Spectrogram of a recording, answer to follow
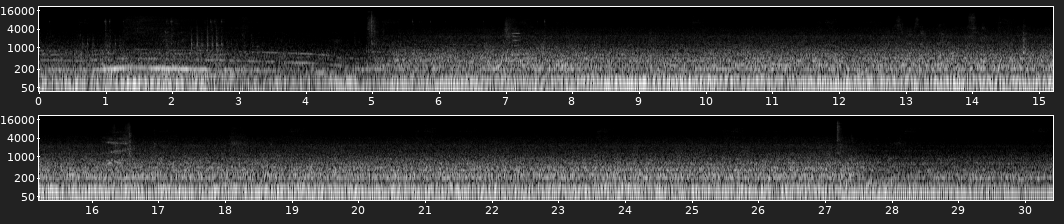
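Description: Gillig transit bus under way, heard from inside the cabin near the driver: a steady low engine and drivetrain drone, with a few sharp clicks and rattles.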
